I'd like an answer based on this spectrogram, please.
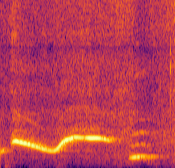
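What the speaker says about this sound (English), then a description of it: "He'll whistle every now and then" A person whistles a short, soft melodic phrase, one sliding tone dipping and rising, then a brief lower note, fairly faint and alone.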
